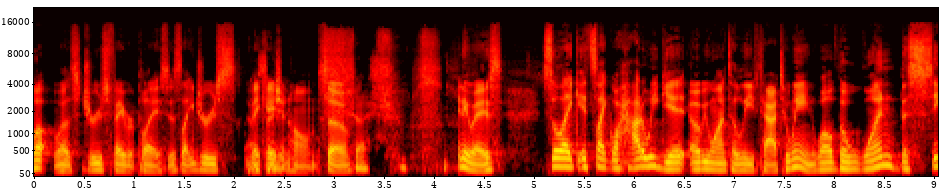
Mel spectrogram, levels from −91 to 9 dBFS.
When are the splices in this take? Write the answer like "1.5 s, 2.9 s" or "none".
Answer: none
